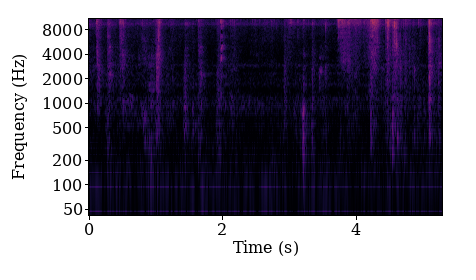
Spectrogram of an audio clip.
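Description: Quiet eating sounds: seaweed soup (miyeokguk) being slurped and chewed from a bowl held to the mouth, with scattered soft clicks and smacks of chopsticks and lips. A short slurp comes about four seconds in.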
